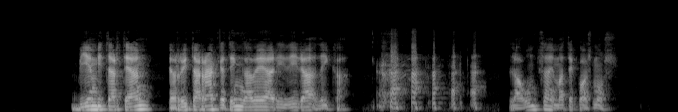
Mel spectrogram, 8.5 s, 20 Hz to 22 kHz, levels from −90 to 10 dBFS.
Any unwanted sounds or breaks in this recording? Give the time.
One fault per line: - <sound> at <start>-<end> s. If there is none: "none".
- laugh at 4.6-6.1 s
